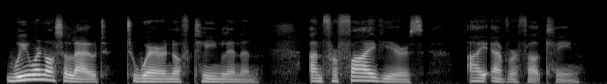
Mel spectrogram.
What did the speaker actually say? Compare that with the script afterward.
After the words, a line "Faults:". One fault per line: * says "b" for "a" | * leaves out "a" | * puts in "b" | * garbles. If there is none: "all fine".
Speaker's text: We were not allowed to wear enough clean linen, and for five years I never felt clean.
We were not allowed to wear enough clean linen, and for five years I ever felt clean.
Faults:
* says "ever" for "never"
